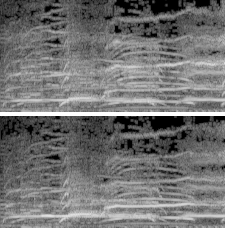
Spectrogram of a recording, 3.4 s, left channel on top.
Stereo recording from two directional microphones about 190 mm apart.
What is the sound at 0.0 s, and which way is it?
Music, 30° right (ahead or behind).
